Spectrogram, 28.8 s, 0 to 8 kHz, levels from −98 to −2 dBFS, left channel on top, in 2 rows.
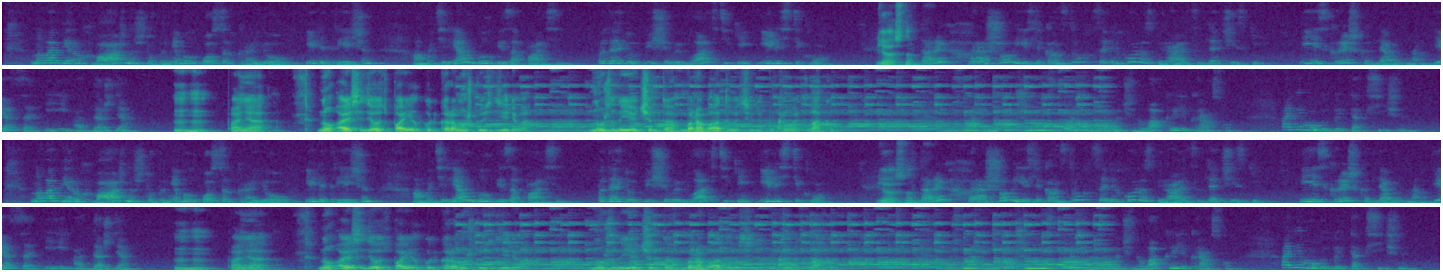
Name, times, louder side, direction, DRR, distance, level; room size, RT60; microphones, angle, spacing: voice 1, 0.0-5.6 6.0-8.3 8.6-12.6 13.0-15.7 23.5-28.5, right 2 dB, 60° right, 0.9 m, -45 dB
voice 2, 8.7-9.1 16.1-17.1 17.3-19.7 20.3-22.7, left 4 dB, 60° left, 0.4 m, -31 dB
sound 1, 18.9-25.5, equal, 15° right, 1.2 m, -40 dB
5.6 x 3.1 x 2.4 m
head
